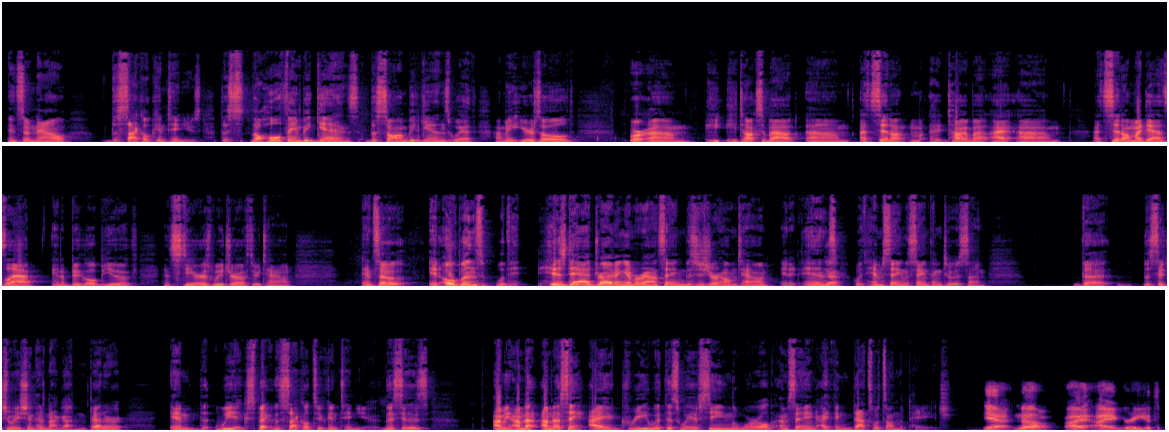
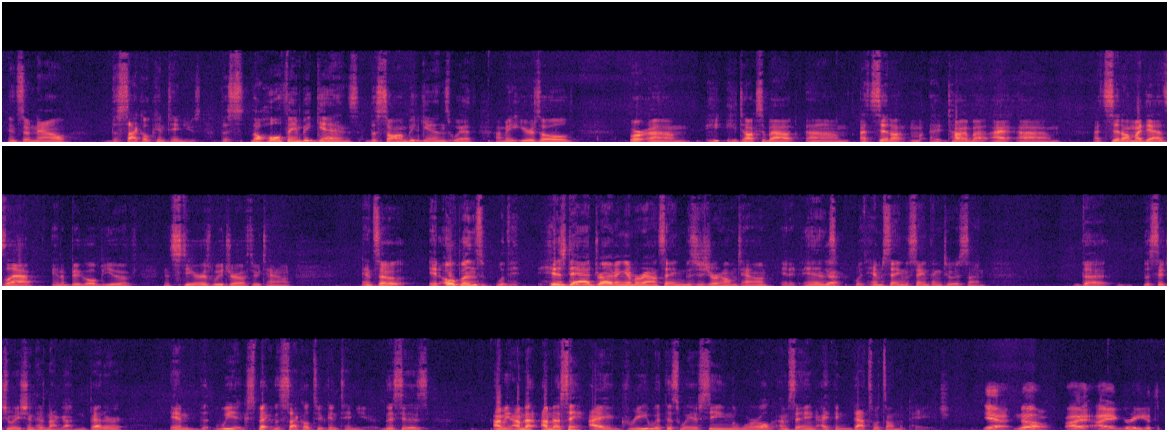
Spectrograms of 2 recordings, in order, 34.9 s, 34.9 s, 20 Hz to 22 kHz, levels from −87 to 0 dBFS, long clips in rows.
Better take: first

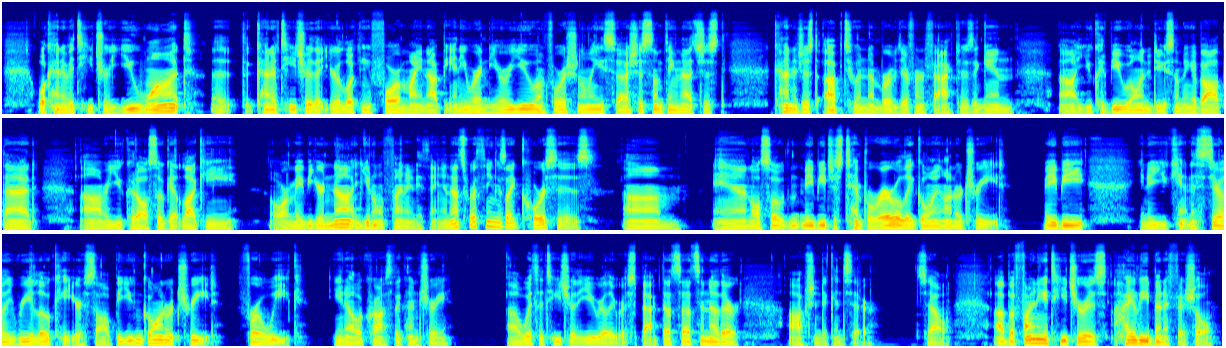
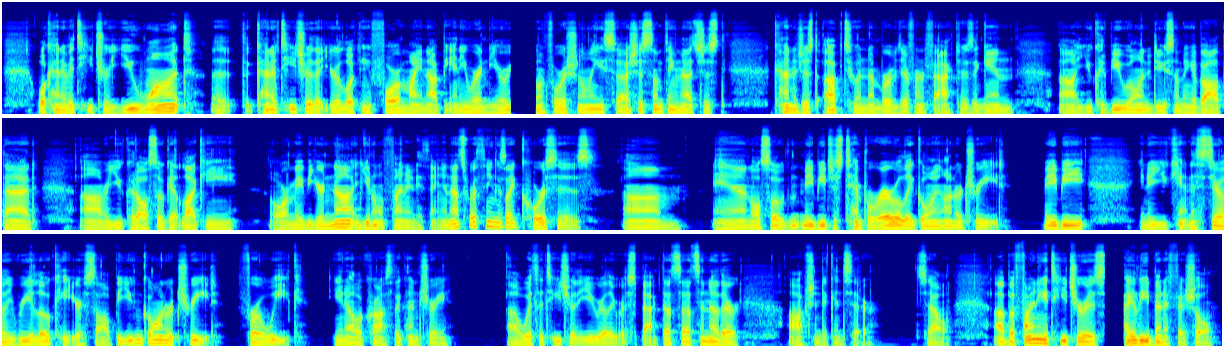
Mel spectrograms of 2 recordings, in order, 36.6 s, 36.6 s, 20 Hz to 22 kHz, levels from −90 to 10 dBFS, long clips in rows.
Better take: first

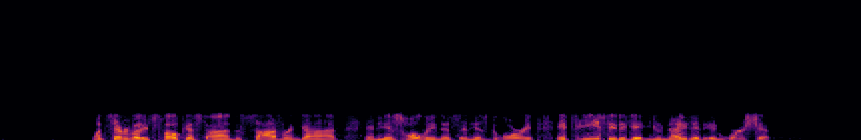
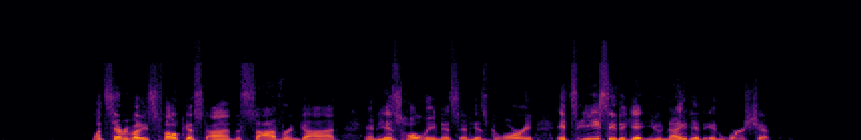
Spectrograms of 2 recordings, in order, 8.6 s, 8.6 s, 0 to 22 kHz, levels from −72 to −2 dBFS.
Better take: second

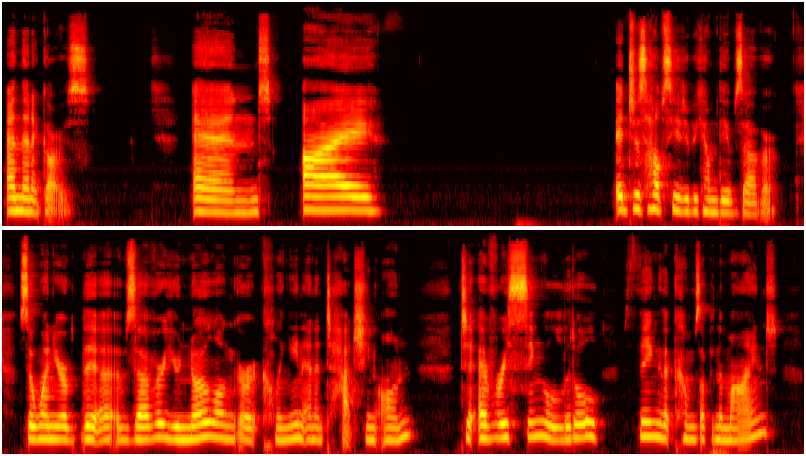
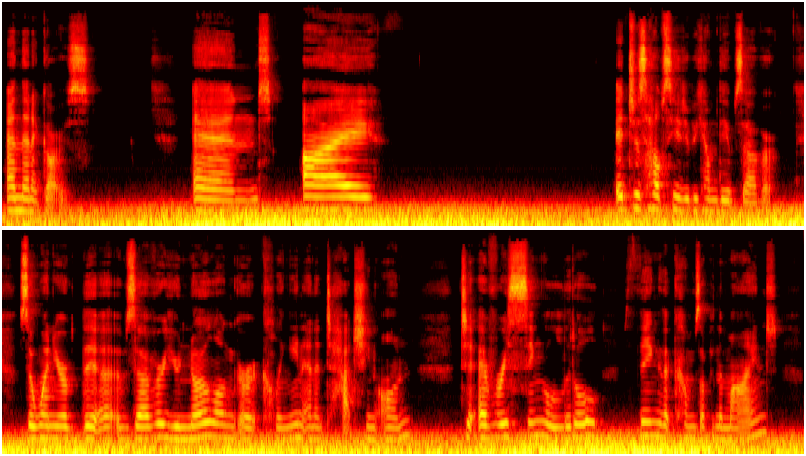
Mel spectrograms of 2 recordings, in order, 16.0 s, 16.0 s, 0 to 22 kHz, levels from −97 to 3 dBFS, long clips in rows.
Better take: first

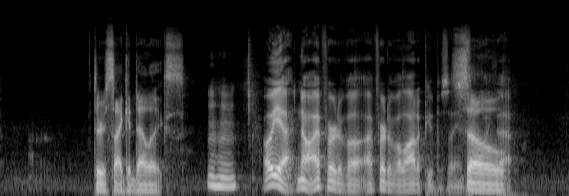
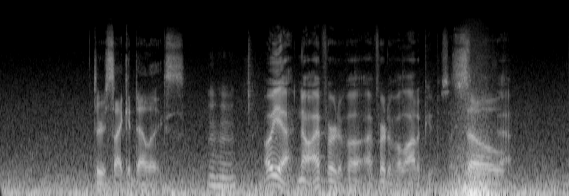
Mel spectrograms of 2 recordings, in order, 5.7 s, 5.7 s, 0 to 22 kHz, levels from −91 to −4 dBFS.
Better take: first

